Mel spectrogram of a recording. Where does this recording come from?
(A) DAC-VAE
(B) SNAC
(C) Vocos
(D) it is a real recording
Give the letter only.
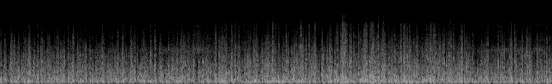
D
